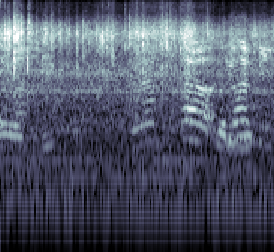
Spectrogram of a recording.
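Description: Steady low mechanical hum and noise of a cable car cabin in motion through its station, with voices briefly near the end.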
